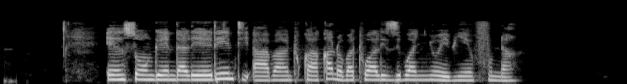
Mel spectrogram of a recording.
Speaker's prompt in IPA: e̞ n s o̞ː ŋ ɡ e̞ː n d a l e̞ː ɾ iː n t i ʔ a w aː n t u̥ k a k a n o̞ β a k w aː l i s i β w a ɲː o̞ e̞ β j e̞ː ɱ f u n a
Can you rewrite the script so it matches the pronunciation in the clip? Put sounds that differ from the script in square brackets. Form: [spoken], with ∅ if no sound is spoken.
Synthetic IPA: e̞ n s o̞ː ŋ ɡ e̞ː n d a l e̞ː ɾ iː n t i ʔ a [β] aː n t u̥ k a k a n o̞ β a [t] w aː l i [z] i β w a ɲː o̞ e̞ β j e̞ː ɱ f u n a

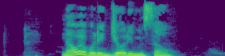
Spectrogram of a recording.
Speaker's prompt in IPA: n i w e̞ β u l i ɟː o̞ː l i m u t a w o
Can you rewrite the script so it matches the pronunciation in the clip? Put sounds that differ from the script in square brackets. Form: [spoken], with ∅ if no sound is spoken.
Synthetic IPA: n [a] w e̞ β u l i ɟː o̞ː l i m u [s] a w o

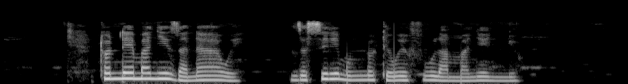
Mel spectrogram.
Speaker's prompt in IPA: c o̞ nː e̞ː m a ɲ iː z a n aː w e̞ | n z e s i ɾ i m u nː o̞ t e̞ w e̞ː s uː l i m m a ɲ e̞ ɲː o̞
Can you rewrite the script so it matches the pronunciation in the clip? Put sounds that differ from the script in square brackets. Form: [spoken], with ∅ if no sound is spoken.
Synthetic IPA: [t] o̞ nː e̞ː m a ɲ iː z a n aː w e̞ | n z e s i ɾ i m u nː o̞ t e̞ w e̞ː [f] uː l [a] m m a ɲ e̞ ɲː o̞

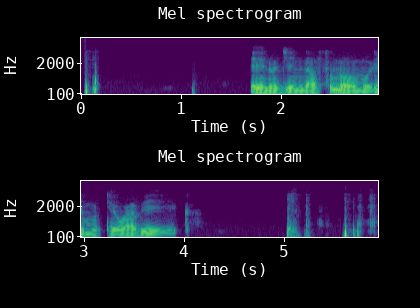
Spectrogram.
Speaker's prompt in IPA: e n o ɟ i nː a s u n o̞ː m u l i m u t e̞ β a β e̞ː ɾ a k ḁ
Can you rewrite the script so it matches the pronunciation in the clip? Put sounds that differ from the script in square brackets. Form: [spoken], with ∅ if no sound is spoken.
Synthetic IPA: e n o ɟ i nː a [f] u n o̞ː m u l i m u t e̞ [w] a β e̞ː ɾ [e] k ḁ

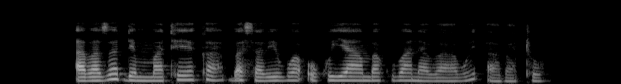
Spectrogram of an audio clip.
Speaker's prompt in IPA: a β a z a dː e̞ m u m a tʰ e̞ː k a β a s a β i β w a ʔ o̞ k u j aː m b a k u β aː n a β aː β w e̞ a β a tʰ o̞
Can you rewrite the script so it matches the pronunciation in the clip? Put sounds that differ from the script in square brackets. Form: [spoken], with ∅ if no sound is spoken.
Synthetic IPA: a β a z a dː e̞ m u m a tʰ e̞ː k a β a s a β i β w a ʔ o̞ k u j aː m b a k u β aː n a β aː β w e̞ a β a tʰ o̞

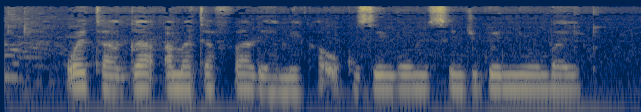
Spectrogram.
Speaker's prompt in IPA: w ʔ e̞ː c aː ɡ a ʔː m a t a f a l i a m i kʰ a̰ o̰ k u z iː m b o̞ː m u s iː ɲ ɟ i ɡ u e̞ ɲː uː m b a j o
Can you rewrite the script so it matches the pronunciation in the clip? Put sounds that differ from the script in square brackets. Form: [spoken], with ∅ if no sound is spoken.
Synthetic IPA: w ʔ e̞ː [t] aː ɡ a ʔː m a t a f a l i a m i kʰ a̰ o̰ k u z iː m b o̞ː m u s iː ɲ ɟ i ɡ [w] e̞ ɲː uː m b a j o

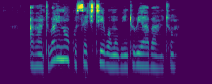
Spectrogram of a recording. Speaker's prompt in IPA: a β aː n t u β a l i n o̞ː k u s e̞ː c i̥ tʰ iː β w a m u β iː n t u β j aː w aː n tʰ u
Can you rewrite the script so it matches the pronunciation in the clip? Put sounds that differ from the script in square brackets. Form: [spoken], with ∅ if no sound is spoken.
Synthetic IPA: a β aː n t u β a l i n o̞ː k u s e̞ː c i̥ tʰ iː β w a m u β iː n t u β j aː [β] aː n tʰ u

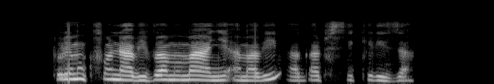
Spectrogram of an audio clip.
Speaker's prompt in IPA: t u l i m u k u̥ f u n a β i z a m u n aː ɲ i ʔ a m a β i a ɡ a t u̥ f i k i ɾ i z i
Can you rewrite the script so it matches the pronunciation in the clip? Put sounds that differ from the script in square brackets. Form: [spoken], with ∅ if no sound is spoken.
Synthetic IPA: t u l i m u k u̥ f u n a β i [v] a m u [m] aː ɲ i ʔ a m a β i a ɡ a t u̥ [s] i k i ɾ i z [a]

